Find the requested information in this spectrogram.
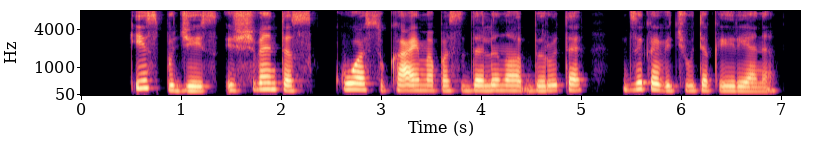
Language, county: Lithuanian, Kaunas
